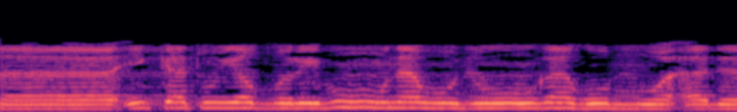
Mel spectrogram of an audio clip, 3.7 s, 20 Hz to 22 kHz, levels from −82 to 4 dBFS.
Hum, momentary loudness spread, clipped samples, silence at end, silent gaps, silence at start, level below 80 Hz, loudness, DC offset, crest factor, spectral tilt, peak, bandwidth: none; 4 LU; under 0.1%; 0 s; none; 0 s; -66 dBFS; -20 LUFS; under 0.1%; 12 dB; -9.5 dB/octave; -8 dBFS; 4.9 kHz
